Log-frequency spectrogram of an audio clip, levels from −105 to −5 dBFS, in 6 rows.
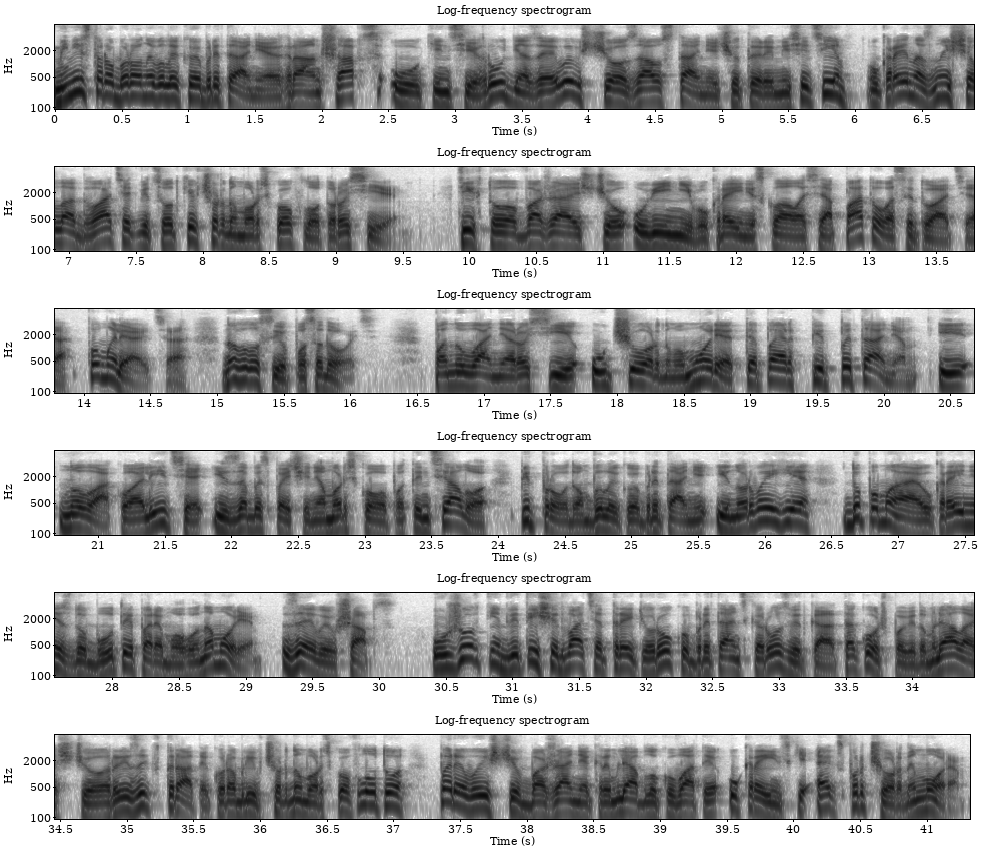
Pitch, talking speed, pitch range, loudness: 140 Hz, 125 wpm, 120-170 Hz, -20 LUFS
